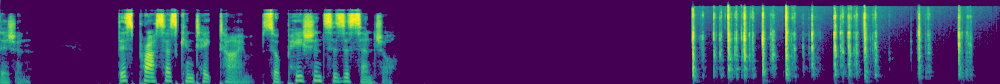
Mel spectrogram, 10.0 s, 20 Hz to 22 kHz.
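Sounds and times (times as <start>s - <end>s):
keyboard key clicks: 7.0s - 9.8s.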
